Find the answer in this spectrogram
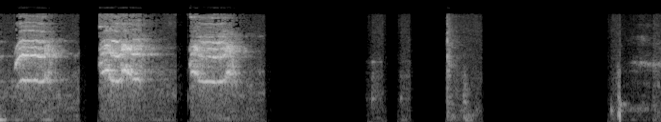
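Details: During breeding season in old deciduous forest of Cîteaux, France, a Middle Spotted Woodpecker sings three loud, very nasal, drawn-out wailing notes about one per second, followed by faint clicks and rustles.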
